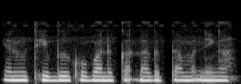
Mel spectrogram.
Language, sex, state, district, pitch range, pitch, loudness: Garo, female, Meghalaya, South Garo Hills, 185-195 Hz, 190 Hz, -13 LUFS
